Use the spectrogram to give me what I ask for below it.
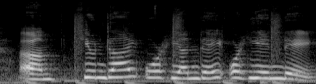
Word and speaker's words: Hyundai: love to ask you about how do you pronounce um hyundai or hyundai or hy precise Korean hyundai.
